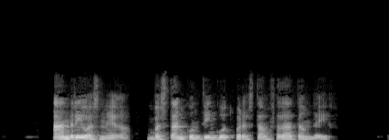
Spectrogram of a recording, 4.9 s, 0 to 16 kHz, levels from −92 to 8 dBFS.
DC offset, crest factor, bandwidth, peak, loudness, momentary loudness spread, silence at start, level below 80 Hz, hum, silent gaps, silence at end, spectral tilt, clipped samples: under 0.1%; 18 dB; 7.2 kHz; -2 dBFS; -19 LUFS; 13 LU; 0.7 s; -60 dBFS; none; 1.79-1.84 s; 0.75 s; -7.5 dB/octave; under 0.1%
